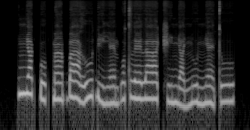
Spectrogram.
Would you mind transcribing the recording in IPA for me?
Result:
ɲa˦ k͡po˨k͡pã˧ ɓa˦˨ɣu˦ ɗi˨ jɛ̃˧ bɔ˦tlɛ˦laː˦ t͡ʃi˧ɲa˨ɲu˦˨ ɲɛ̃˦˨tu˦

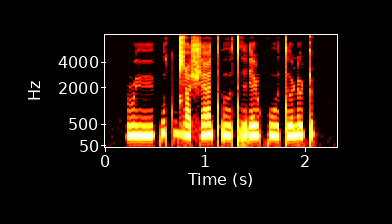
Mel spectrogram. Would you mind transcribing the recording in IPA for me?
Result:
ɭyːput d͡ʑɑʃæ tʼɯːtreɭkʷɯːt ɯɳɯʈ

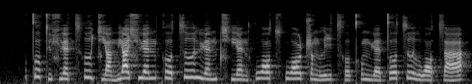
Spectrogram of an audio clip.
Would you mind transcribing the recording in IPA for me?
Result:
t̪ɤ˥˩t̪y˩ ɕɥɛ˧˥t͡sʰɹ̩˥˩t͡ɕjä˨˩n̪jä˥ ɕɥɛ˥nkɤ˥˩ t͡sɹ̩˥lɥɛ˧˥n t͡ɕʰjɛ˨˩nkwɔ˥ t͡sʰwɔ˥ʈ͡ʂɤ˨ŋ li˧˥t͡sʰɤ˨˩kʰʊ˥˩ŋɥɛ˨˩ t̪ɤ˥t͡sɹ̩˥˩lwɔ˨˩ t͡sä˧˥

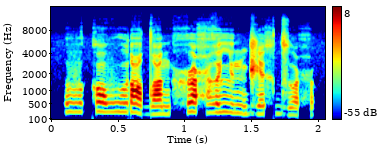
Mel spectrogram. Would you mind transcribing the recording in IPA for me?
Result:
və˧kɔ˧ vu˧ɾɑ˨ dˤə˞˨n hə˞˦˨ħɦə˦ lʲʊ˧nd͡ʒɛ˧xd͡zu˨ħ

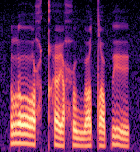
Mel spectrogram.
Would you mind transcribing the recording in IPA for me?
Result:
lɔː˥˩ħ qʰi˧˩˧ħuː˧˩˧ tˤɪ˨˦pɪ˥˩

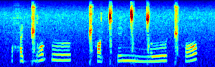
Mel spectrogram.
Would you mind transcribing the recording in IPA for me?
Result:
ħiɡ͡ǁɔkʊː | ǁʰɒǀʰɪŋ͡ǀi ŋ͡ǀʊːǁʰɔ

